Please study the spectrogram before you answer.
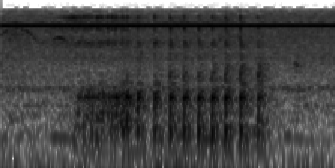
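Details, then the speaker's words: A short, rattling, fluttering snore, heard as a quick run of low pulses; snoring. "Can you hear that snoring? It's terrible."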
